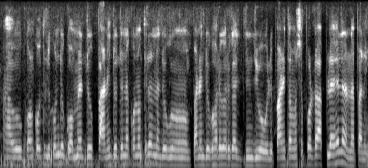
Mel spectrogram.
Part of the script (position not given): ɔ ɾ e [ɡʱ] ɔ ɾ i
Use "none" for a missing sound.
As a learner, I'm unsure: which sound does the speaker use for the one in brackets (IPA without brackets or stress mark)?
ɡʱ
